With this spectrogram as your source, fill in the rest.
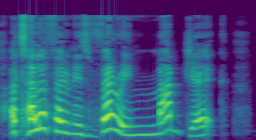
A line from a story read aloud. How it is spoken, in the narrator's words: cried Tom the toy soldier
